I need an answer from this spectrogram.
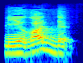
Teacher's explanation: Jadi bila kita waqafkan dia pada hujung ayat, dia jadi qalqalah kubra. Dibaca melantun.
